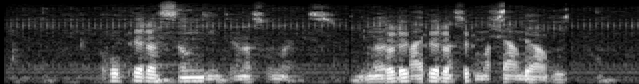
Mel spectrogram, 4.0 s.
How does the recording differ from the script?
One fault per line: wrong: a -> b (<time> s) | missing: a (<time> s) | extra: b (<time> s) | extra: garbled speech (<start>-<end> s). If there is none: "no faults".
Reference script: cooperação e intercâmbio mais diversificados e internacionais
missing: intercâmbio mais diversificados (1.3 s)
extra: garbled speech (2.2-3.6 s)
